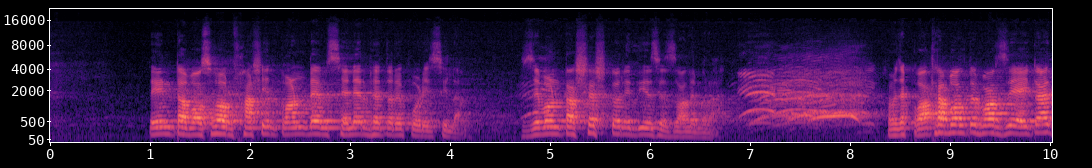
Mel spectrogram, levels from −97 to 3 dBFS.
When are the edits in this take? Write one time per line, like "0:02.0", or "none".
0:01.0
